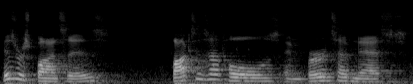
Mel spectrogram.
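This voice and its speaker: Man, preacher, earnest sermon, measured delivery, somewhat high voice, reverberant room. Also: lively intonation, a little mellow, a little hiss or hum. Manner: earnest, measured, repeats words when restarting. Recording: echoey room.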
